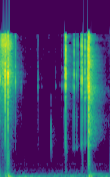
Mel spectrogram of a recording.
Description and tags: Opan Soada can extra long
Drink, soda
